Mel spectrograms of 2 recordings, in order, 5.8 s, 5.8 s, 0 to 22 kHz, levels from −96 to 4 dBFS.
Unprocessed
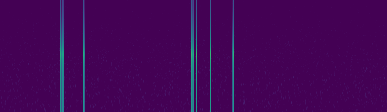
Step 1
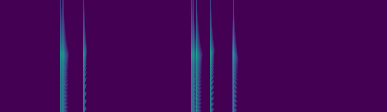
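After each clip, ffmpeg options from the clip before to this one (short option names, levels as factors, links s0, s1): -af "flanger=delay=3.1:depth=4.7:regen=-63:speed=1.5:shape=triangular,volume=0.631"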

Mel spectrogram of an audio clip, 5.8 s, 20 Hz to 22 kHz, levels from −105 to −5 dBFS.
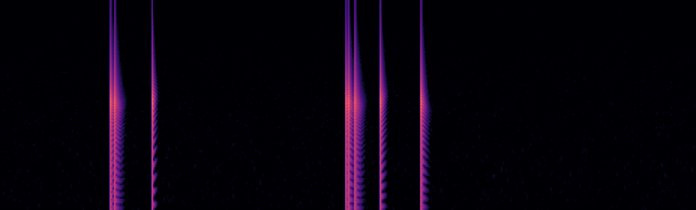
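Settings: -af anull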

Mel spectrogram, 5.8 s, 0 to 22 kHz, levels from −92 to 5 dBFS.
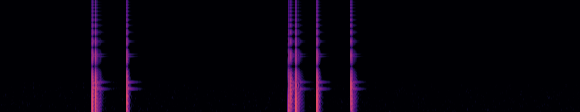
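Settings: -af "lowpass=f=2600:t=q:w=0.5098,lowpass=f=2600:t=q:w=0.6013,lowpass=f=2600:t=q:w=0.9,lowpass=f=2600:t=q:w=2.563,afreqshift=-3000,acrusher=samples=23:mix=1:aa=0.000001,volume=2.66"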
